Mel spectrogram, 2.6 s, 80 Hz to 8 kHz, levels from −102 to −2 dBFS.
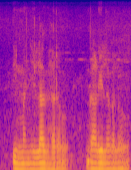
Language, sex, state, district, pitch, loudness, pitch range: Hindi, male, Bihar, Lakhisarai, 100 Hz, -25 LUFS, 100-105 Hz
